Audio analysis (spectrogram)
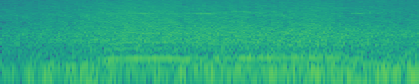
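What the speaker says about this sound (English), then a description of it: "Our trucks are arriving at the doors now." Trucks pull up to the loading doors of a protein bar factory, a steady, loud engine rumble with no voices over it.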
